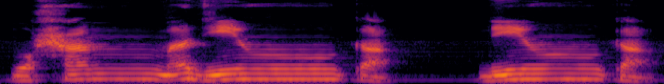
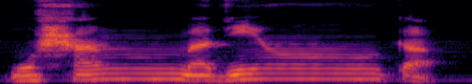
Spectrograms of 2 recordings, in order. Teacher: So when pink color come, we make ikhfa sound, like we hide the sound of noon or tanween into nose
